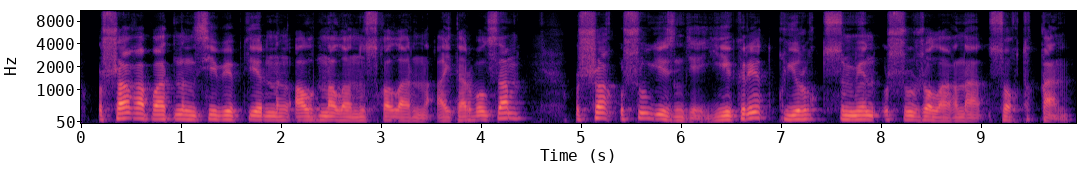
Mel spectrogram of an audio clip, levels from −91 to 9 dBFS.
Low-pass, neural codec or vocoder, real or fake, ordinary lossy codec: none; vocoder, 22.05 kHz, 80 mel bands, WaveNeXt; fake; none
